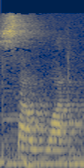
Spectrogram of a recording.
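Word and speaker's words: sawaddi (สวัสดี): xin chào tiếng thái đọc là đi sawaddi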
